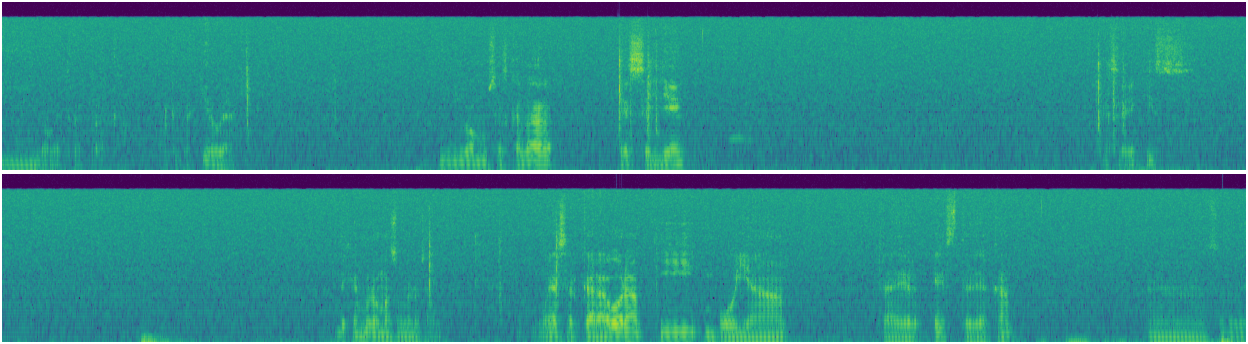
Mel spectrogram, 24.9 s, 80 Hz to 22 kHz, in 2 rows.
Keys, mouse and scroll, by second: 0.1-2.5 drag, 2.6 shift+middle click, 6.2 s, 6.5 y, 10.1 click, 10.8-11.6 typing, 15.7 click, 16.1-16.8 scroll up 2, 16.8 shift+scroll up 1, 17.0 shift+middle click, 17.7-18.1 shift+scroll up 3, 18.4 shift+middle click, 21.7 right click, 24.2-24.7 scroll down 4.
